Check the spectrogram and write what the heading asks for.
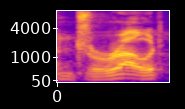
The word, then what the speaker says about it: drought: So yeah, a drought is spelled DROUGHTS. drought라고 발음을 하고요. 스펠링에는 GH가 들어가 있는데 이거를 이제 뭐 푸 발음으로 한다든지 이렇게 하진 않습니다.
